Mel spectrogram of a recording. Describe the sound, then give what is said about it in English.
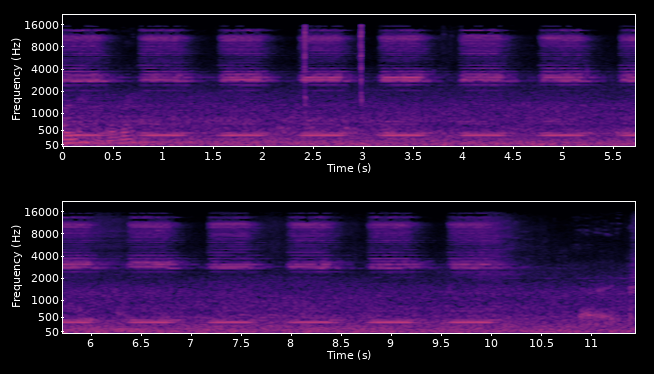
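A car alarm blares outdoors with a steady, rapid on-off honking pattern, about a dozen evenly spaced pulses repeating at a fixed rhythm over low traffic rumble, moderately loud. “sorry about the car.”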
